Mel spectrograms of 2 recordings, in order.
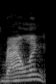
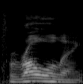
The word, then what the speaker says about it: Rowling: could a whole country but like it's it's rowling and she says it's rowling and then people are like rolling and it's like r-o-w-l rao ling it's it's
